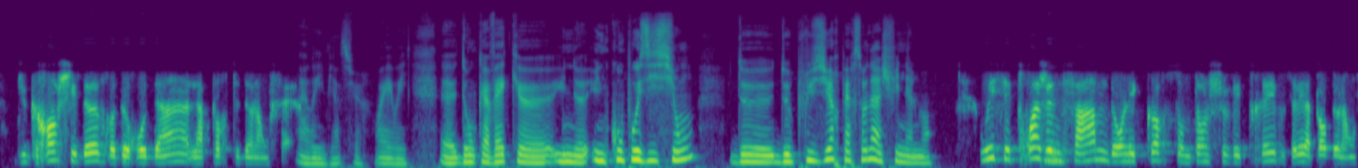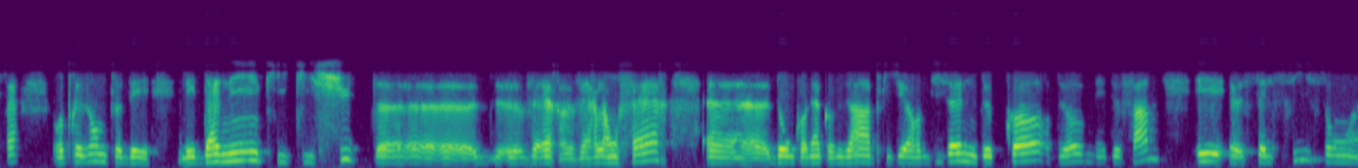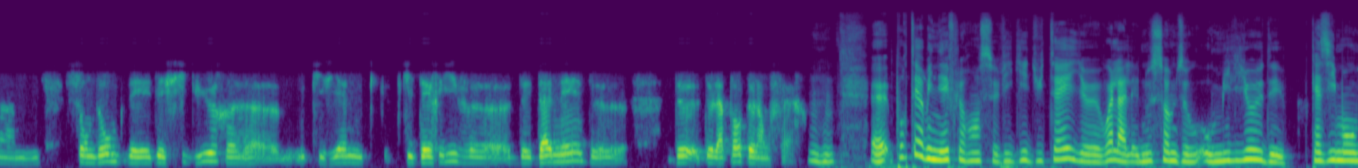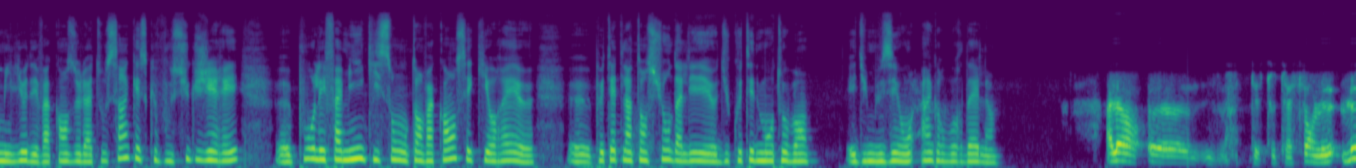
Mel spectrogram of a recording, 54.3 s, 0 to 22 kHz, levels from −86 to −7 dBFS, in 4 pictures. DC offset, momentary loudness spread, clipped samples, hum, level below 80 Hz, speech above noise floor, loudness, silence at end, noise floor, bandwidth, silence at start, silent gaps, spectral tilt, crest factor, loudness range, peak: under 0.1%; 12 LU; under 0.1%; none; -52 dBFS; 47 dB; -24 LUFS; 0 s; -71 dBFS; 14.5 kHz; 0.2 s; none; -6 dB/octave; 20 dB; 5 LU; -4 dBFS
